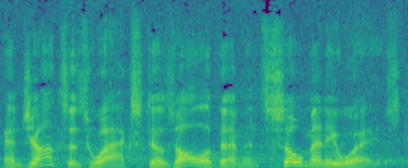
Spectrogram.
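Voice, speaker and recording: A man playing a chummy, wisecracking announcer and eager pitchman in old-time radio comedy. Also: very animated, unhurried, a bit bright, slight background noise. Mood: earnest. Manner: chummy, jocular. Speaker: show announcer. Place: live stage show in a community hall. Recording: reverberant hall stage performance.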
